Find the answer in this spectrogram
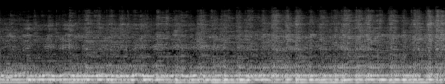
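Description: Flamenco acoustic guitar playing continuously between sung verses.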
